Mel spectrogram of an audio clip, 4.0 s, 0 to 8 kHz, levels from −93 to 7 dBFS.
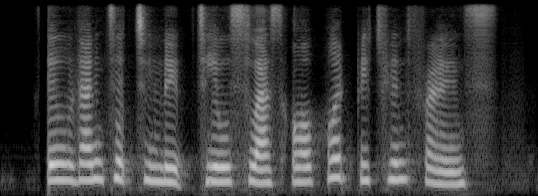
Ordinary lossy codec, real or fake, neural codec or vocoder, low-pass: none; fake; codec, 16 kHz, 0.5 kbps, FreqCodec, larger model; 7.2 kHz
